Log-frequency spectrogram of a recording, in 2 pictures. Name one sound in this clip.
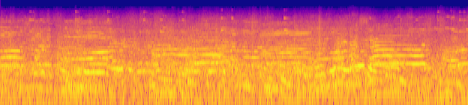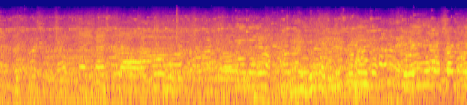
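A crowd of women and men chatter nearby, close and lively.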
